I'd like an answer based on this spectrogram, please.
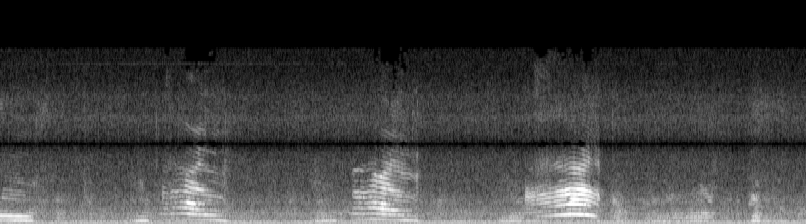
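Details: Indoors with a shaded golden Persian cat named Sahara, mother of the "I" litter, going crazy for a catnip banana while her kittens and other cats lie around; three clear, arching meows roughly two seconds apart over a steady low hum.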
